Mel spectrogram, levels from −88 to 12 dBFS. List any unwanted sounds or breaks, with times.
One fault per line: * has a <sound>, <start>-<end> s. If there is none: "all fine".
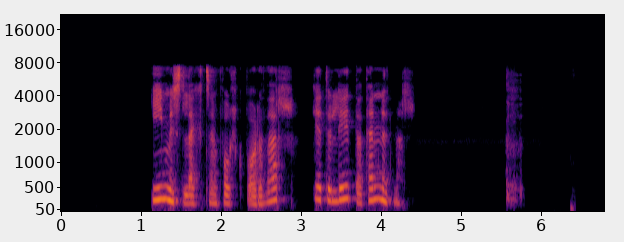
* has a cough, 5.6-5.8 s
